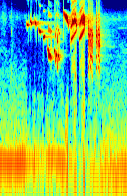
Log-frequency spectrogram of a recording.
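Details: Brown-chested jungle flycatcher, a caged bird, delivers a fast song: rapid high twittering notes sliding down, then loud buzzy, scratchy chattering bursts repeated several times, with a steady low hum underneath.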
